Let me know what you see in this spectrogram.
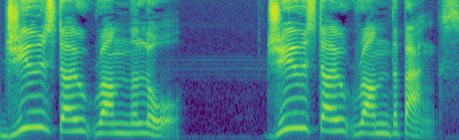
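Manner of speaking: very slow, each word separated and clearly spelled out. Guest answering an interviewer, said very slowly and clearly. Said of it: "I'll say it really slowly".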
